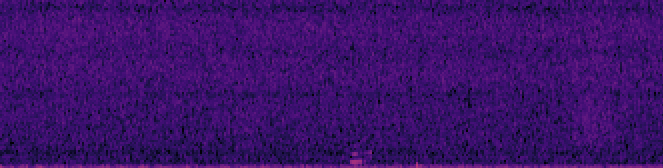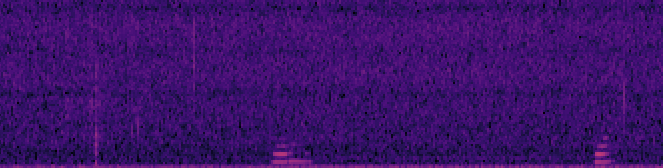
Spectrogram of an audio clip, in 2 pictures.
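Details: Indoors, a resident rescue cat keeps watch over a rescued kitten; three brief, soft, high-pitched mews spaced several seconds apart, the later ones a little longer, against a constant low room hum.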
